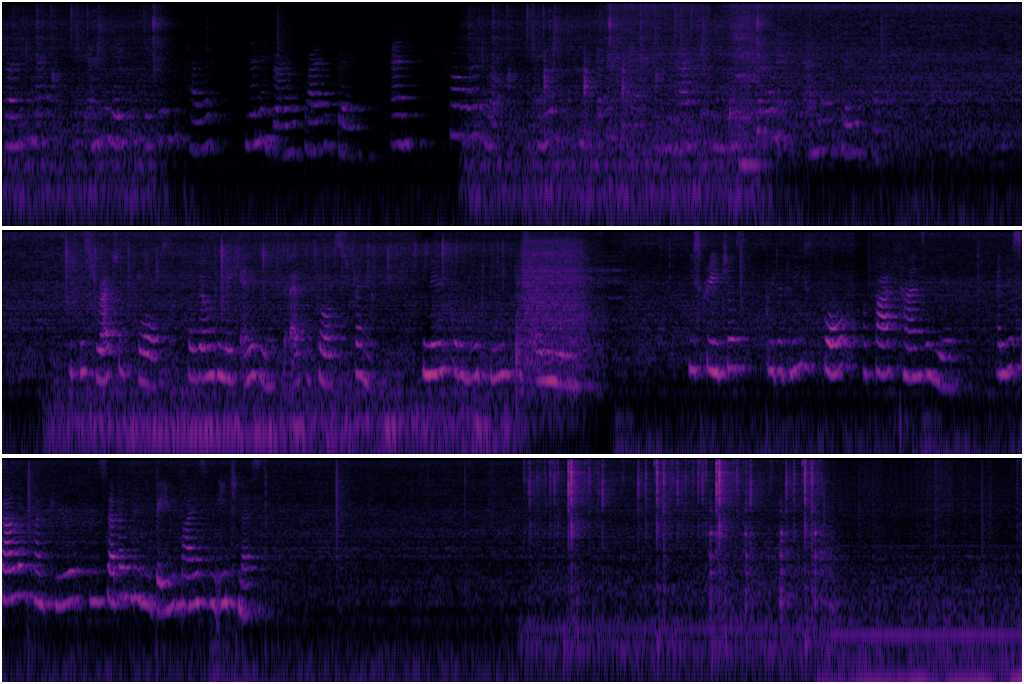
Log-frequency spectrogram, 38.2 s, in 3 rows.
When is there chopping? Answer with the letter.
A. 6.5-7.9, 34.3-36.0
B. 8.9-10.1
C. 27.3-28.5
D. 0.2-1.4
A.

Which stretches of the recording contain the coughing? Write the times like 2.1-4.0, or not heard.
8.9-10.1.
